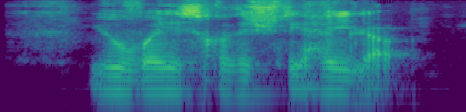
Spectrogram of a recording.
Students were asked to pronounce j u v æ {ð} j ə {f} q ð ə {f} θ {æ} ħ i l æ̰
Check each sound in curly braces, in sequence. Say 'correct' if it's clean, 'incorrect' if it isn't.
incorrect, incorrect, incorrect, incorrect

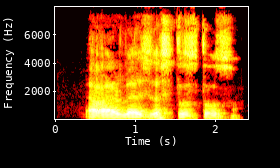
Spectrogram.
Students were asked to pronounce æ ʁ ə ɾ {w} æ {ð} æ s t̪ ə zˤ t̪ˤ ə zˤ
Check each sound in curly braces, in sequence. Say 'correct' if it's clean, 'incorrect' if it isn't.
incorrect, incorrect

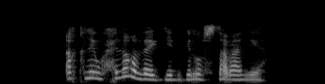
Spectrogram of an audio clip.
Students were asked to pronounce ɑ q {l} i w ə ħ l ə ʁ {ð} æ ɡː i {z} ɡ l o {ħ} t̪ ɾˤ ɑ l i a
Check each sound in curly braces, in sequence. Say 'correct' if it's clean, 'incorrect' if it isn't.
correct, correct, incorrect, incorrect

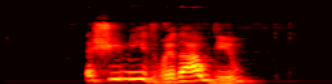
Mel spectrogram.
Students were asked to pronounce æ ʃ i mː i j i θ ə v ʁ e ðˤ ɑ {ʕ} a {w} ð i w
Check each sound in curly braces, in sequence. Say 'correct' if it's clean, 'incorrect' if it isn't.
correct, correct

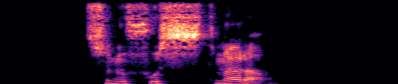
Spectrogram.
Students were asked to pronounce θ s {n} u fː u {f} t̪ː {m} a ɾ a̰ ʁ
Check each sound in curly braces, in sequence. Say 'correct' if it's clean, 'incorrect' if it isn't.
correct, incorrect, correct

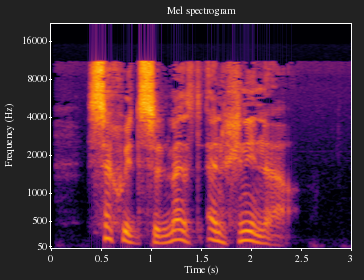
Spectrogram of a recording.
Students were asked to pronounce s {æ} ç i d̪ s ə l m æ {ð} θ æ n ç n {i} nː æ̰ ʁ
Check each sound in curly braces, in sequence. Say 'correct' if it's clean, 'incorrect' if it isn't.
correct, correct, correct

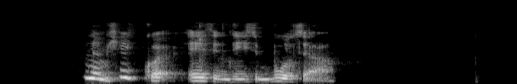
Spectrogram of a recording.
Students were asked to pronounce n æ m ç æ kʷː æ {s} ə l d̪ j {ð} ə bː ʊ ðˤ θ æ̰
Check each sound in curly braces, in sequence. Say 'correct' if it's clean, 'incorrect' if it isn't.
incorrect, incorrect

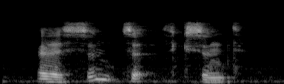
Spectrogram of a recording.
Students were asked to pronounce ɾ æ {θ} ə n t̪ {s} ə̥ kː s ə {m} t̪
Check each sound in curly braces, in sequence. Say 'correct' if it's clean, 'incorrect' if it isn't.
incorrect, incorrect, incorrect

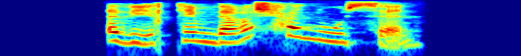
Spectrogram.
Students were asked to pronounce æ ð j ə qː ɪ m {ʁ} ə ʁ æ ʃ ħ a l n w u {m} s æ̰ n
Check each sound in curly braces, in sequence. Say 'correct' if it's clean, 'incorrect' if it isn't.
incorrect, incorrect

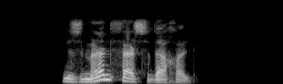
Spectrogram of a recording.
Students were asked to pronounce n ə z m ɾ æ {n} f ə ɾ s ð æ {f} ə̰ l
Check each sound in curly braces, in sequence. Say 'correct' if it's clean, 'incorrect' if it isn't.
correct, incorrect

